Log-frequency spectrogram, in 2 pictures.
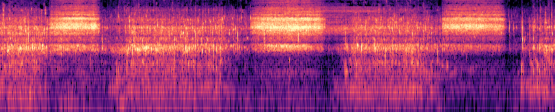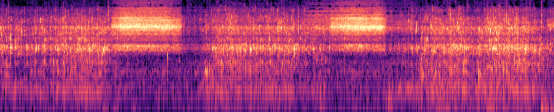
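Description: A diver breathing through an open-circuit scuba regulator underwater: five breaths about four seconds apart, each a short hissing inhale followed by a longer gurgle of exhaled bubbles.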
